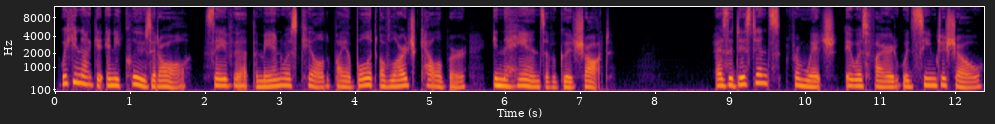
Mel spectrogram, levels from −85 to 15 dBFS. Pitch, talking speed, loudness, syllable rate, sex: 205 Hz, 185 wpm, -17 LUFS, 4.8 syllables/s, female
